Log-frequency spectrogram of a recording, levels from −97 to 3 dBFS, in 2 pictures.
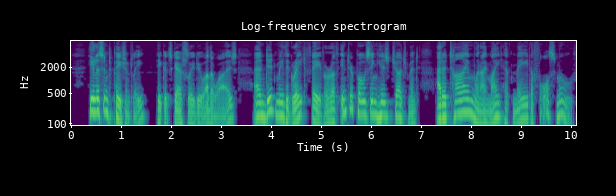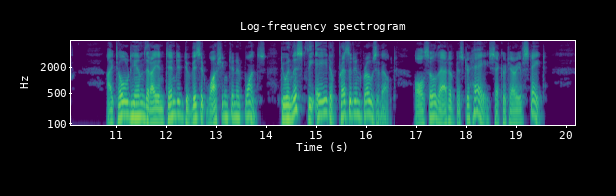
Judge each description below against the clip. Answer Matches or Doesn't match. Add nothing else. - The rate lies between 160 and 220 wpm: Matches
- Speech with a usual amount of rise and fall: Doesn't match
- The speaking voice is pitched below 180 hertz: Matches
